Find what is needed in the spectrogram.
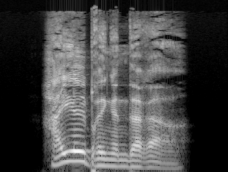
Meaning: inflection of heilbringend: 1. strong/mixed nominative masculine singular comparative degree 2. strong genitive/dative feminine singular comparative degree 3. strong genitive plural comparative degree
- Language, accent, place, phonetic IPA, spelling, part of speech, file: German, Germany, Berlin, [ˈhaɪ̯lˌbʁɪŋəndəʁɐ], heilbringenderer, adjective, De-heilbringenderer.ogg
